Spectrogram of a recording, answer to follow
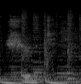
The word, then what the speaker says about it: chute: two levels and yes i know the pronunciation is shoot but it's about juice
